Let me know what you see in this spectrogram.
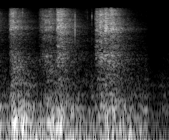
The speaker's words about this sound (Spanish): ese es mi perro, el que va ni bajando las escaleras.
